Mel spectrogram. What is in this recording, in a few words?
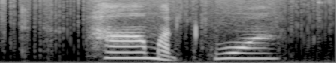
"haamatgwaa", Cantonese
